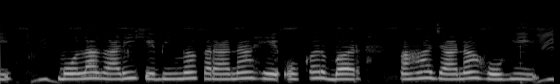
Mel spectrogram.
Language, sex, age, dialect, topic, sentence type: Chhattisgarhi, female, 18-24, Northern/Bhandar, banking, question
